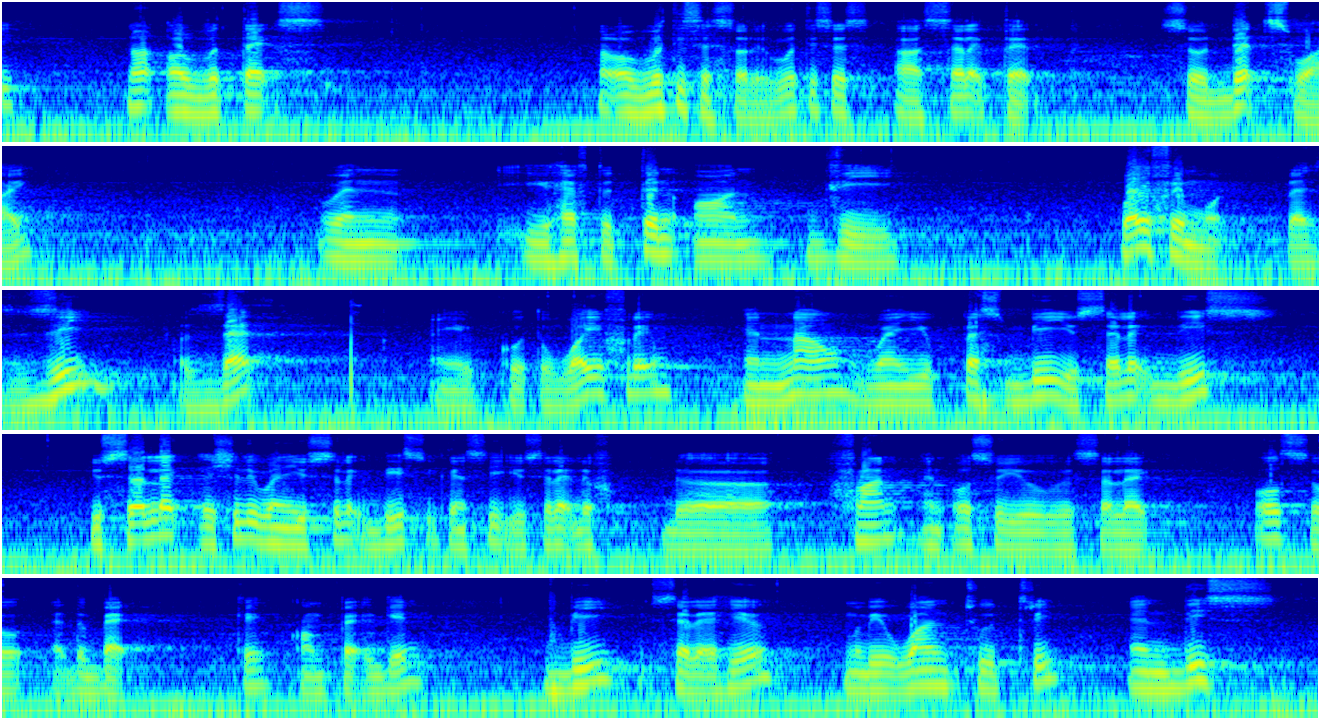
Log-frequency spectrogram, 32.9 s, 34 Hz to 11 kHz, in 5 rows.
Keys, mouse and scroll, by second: 0.7 shift+middle click, 1.4-2.0 scroll up 2, 2.1 shift+middle click, 3.1 scroll down 1, 3.8 shift+middle click, 8.0 alt+a, 8.8-9.4 scroll down 3, 9.6-10.0 scroll up 2, 10.7 scroll up 1, 11.1 shift+middle click, 13.5 z, 18.2 b, 21.0-22.0 scroll up 2, 25.3 z, 28.1 alt+a, 29.1 b, 32.3-32.8 scroll up 2.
